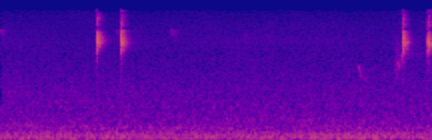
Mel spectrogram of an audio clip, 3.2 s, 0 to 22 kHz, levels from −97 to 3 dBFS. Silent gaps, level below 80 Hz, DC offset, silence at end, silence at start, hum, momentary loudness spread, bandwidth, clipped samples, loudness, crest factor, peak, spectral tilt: none; -62 dBFS; under 0.1%; 0 s; 0 s; none; 21 LU; 16.5 kHz; under 0.1%; -37 LUFS; 30 dB; -14 dBFS; -1 dB/octave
